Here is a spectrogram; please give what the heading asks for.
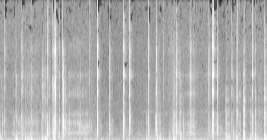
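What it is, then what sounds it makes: Rattan and mosaic coaster. Long metal nail tips scratch and tap across the mosaic face of a round rattan and mosaic coaster. Quiet, bright, dry clicks and taps stand out sharply over a soft, scratchy hiss. Each tap stops almost instantly with no ring.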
